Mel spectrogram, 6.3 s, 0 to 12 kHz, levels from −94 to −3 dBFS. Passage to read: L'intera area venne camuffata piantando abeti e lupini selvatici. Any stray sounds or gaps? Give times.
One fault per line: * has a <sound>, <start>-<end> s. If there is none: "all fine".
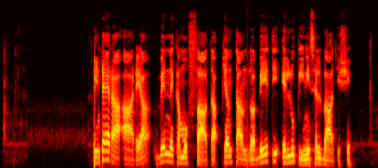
all fine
